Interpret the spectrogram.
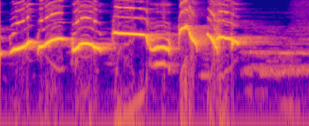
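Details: Oriental magpie-robin singing an open, clear song used to provoke a silent, lazy bird into answering; loud rising and falling whistled phrases, rapid and rich, then fading.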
